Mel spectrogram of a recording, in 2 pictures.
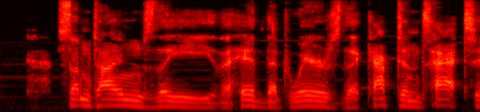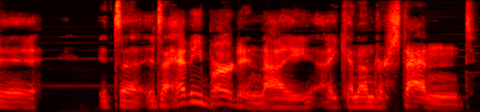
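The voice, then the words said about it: Gravelly pirate character voice. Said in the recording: “this gravel in my voice sounds really good this week as a pirate... thank you so much for scarring me lungs”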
